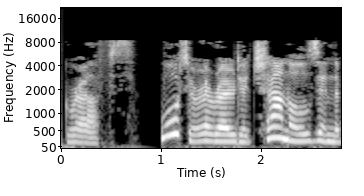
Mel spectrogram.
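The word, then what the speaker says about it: grough: Pete Mand seed by grow pronounced Gruffs water eroded channels in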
